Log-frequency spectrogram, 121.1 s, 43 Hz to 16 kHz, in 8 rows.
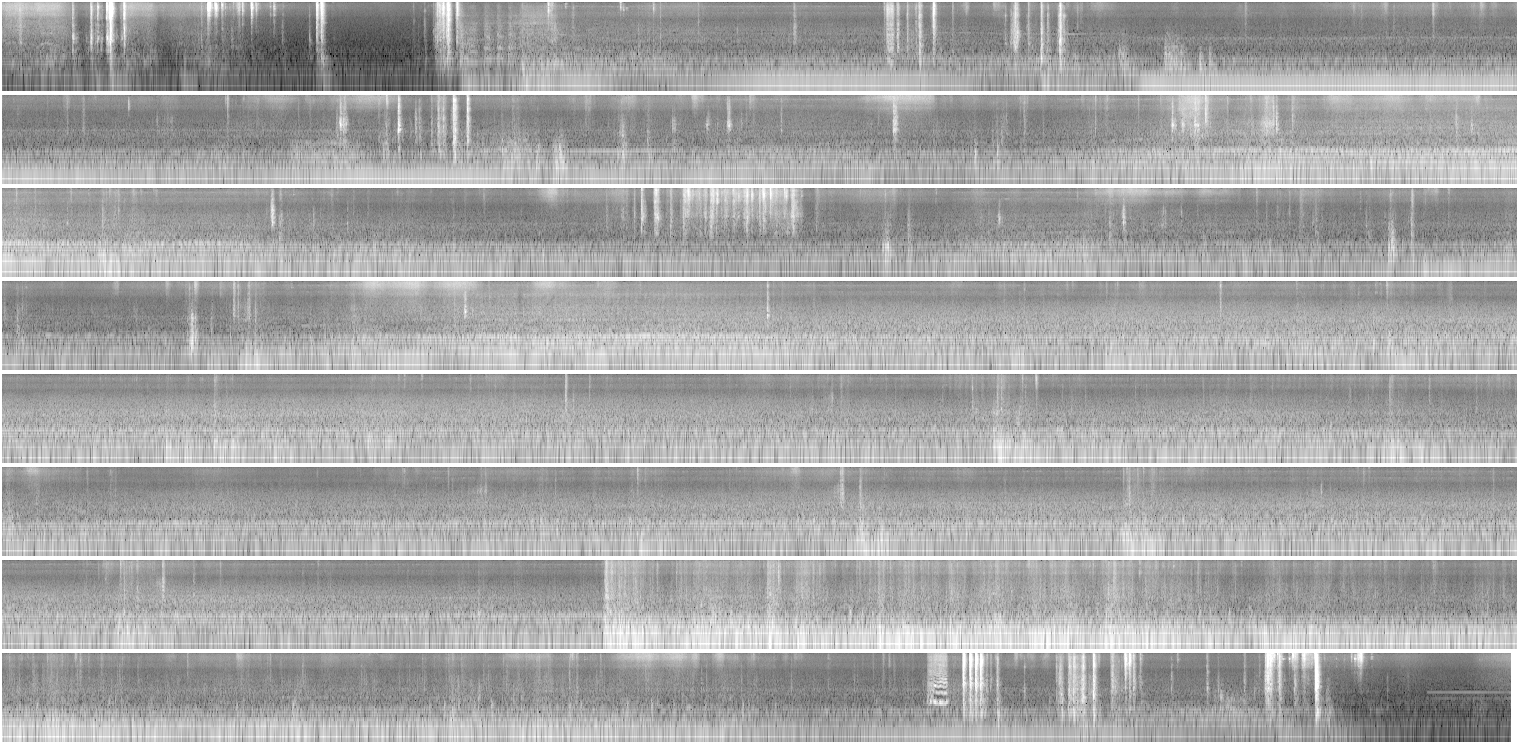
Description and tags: Geo Prizm interior takeoff and drive around 2
Geo Prizm - seatbelt click - keys turning - startup - back up - drive away - bumpy roads - keys rattling - thumping sounds
accelerating, binaural, car, car-engine, crappy, drive, engine, geo, inside, interior, nasty, old, rough, rugged, run-down, sound, startup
